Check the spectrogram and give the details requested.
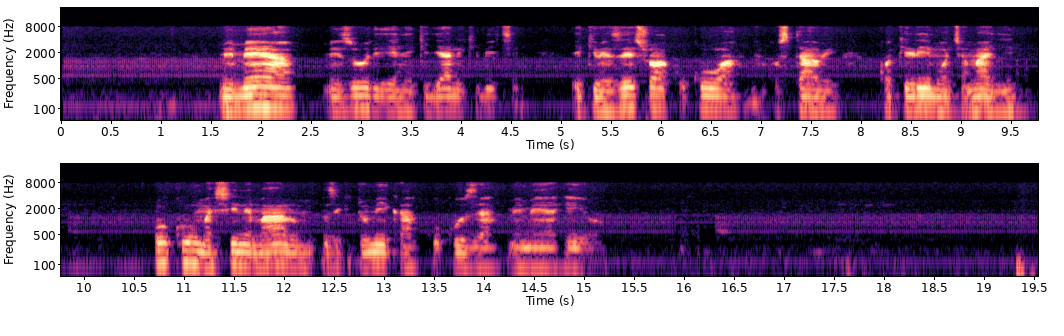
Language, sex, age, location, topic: Swahili, male, 18-24, Dar es Salaam, agriculture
